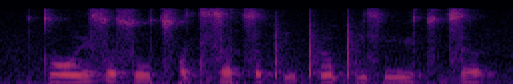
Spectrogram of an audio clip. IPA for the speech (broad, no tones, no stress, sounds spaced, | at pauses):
t ɔ̃ ɪ̯ z ʊ s u t͡sʼ ɔ tʲ z ʌ t͡s ə pʼ i pʼ ə̃ pʼ i sʲ mʲ u t͡s d͡z ə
